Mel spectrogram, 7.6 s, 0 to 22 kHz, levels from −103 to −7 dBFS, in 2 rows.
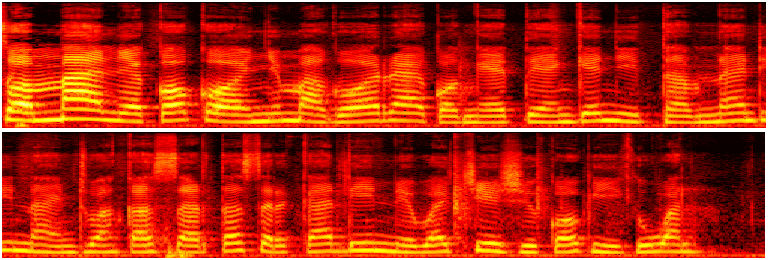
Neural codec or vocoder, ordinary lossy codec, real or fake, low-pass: none; none; real; none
